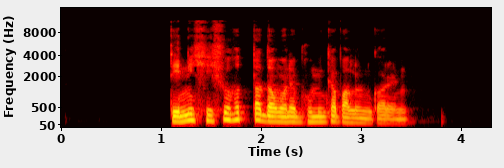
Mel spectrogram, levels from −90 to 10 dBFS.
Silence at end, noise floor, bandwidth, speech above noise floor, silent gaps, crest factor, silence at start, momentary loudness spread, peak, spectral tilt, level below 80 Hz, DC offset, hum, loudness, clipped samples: 0.85 s; under -90 dBFS; 11.5 kHz; over 66 dB; none; 20 dB; 1.1 s; 10 LU; -6 dBFS; -7.5 dB/octave; -60 dBFS; under 0.1%; none; -25 LUFS; under 0.1%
